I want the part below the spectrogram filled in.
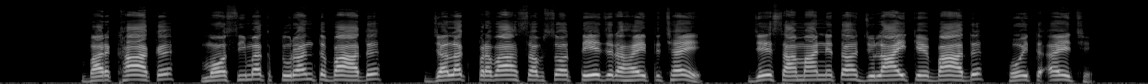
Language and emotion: Maithili, neutral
